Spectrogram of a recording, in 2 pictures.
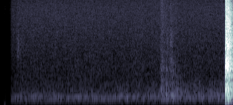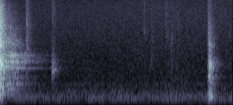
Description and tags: Bursting ballon in a Square-like master living room with dry walls
ballon, ballon-bursting, Balloon, Bang, bursting, dry-walls, living-room, Pop, popping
